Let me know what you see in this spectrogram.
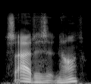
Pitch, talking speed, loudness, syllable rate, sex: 105 Hz, 260 wpm, -19 LUFS, 5.1 syllables/s, male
